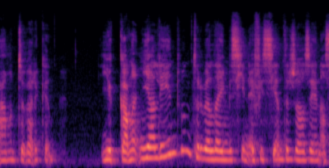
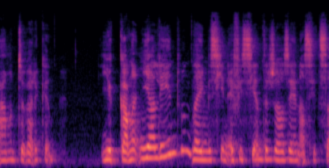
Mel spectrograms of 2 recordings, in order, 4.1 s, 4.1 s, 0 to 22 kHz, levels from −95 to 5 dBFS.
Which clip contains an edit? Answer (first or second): second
